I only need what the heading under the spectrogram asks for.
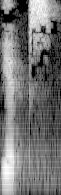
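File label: "yips", English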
